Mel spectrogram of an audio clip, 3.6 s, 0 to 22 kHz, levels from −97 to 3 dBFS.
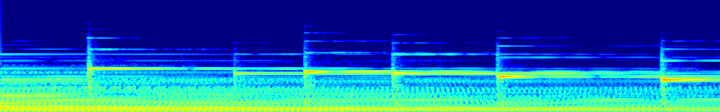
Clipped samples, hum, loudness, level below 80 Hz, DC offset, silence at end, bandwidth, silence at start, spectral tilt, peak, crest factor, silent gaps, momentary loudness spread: under 0.1%; none; -34 LUFS; -46 dBFS; under 0.1%; 0 s; 5.8 kHz; 0 s; -9 dB/octave; -20 dBFS; 14 dB; none; 5 LU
